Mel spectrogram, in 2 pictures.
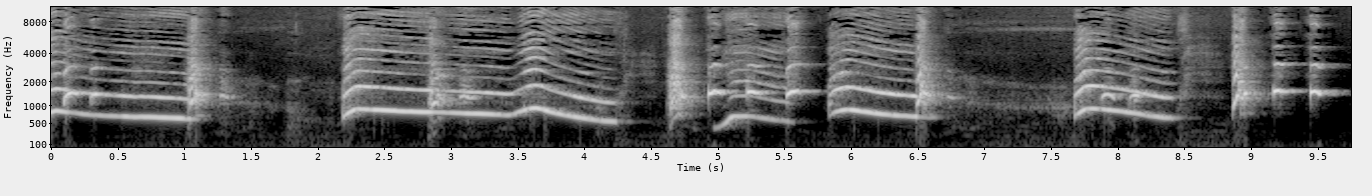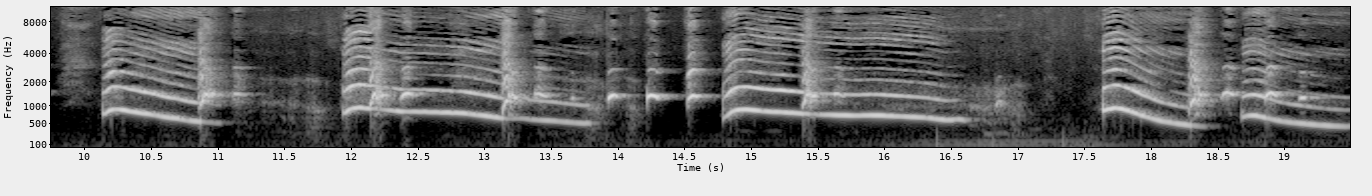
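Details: Pet dog named Toby making a sound its owner calls one of the most annoying ever: loud, repeated whining howls, each a bright falling tone with many overtones, coming in quick bursts with short pauses across the whole stretch.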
